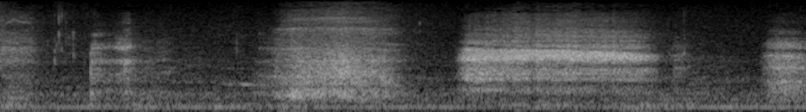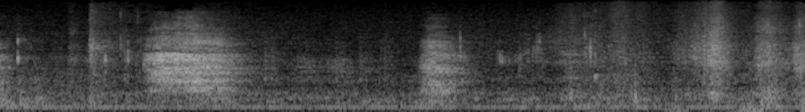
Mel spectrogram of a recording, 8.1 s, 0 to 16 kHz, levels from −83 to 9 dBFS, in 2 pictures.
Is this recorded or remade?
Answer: recorded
